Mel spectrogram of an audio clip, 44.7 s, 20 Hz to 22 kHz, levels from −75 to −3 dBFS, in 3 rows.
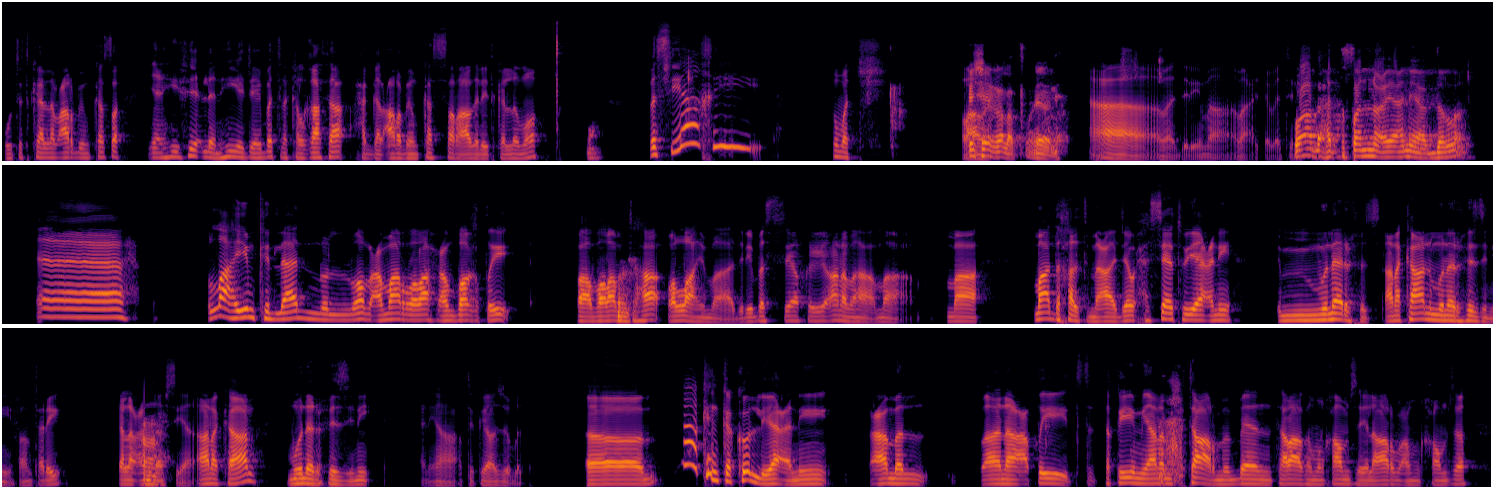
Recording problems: none

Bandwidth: 13 kHz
